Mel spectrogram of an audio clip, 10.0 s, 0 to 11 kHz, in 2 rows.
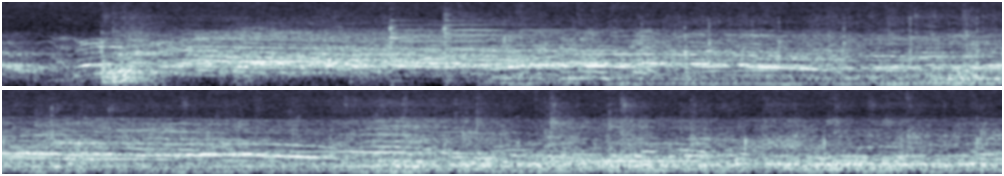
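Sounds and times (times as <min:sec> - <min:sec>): spectators shouting: 0:00.0 - 0:09.0.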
